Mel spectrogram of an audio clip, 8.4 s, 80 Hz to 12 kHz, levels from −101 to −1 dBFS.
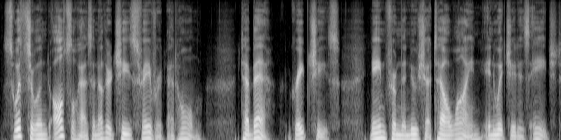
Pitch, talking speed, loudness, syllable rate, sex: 110 Hz, 140 wpm, -19 LUFS, 5.2 syllables/s, male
